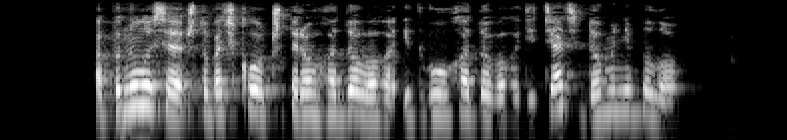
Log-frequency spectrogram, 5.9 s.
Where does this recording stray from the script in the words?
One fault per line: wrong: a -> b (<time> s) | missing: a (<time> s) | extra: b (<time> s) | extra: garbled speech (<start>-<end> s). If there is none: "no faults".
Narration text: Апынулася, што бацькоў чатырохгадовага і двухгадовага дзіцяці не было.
extra: дома (4.5 s)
